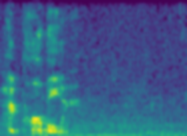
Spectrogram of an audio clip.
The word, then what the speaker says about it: hyperbole: my head it is I try when I say it out loud to say it correctly which is hyperbole but no it's hyperbole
